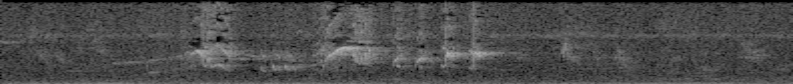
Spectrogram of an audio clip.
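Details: Oriental Magpie-Robin heard as a wake-up song: a burst of short whistled notes and slurred phrases in the middle seconds, fading into quieter scattered notes, with a constant low rumble underneath.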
